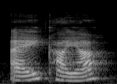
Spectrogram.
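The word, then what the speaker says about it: Calla: It's spelled with C-A-L-L-A, Kaya, if it is in Spanish. Otherwise, it's color, I suppose.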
